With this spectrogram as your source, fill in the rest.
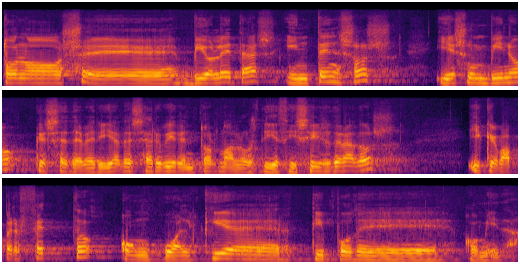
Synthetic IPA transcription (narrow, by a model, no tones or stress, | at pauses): t̪o̞nosebjo̞le̞t̪asint̪e̞nso̞s | ie̞sumbino̞ke̞se̞ðe̞βe̞ɾiaðe̞se̞ɾβ̞iɾe̞nt̪o̞ɾnoalo̞zðje̞θise̞jzɣɾað̞o̞s | ike̞βape̞ɾfe̞k̚t̪oko̞ŋkwalkjeɾt̪ipoðe̞ko̞mḭða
